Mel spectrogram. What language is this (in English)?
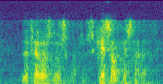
Catalan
